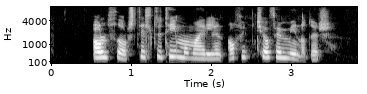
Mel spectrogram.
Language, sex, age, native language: Icelandic, female, 14, Icelandic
